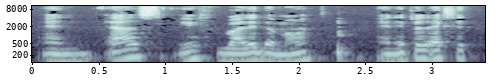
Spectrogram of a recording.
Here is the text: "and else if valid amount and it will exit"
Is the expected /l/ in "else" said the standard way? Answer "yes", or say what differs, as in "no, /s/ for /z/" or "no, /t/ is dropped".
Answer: no, /l/ is dropped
